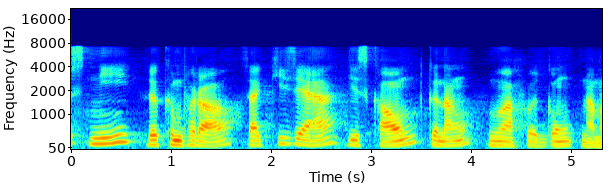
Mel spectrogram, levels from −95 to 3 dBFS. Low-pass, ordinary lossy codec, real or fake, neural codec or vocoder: 7.2 kHz; none; fake; codec, 16 kHz, about 1 kbps, DyCAST, with the encoder's durations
